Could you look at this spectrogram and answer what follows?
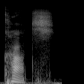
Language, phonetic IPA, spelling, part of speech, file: Polish, [kat͡s], kac, noun, Pl-kac.ogg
